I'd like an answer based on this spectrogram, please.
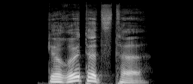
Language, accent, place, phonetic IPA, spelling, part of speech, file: German, Germany, Berlin, [ɡəˈʁøːtət͡stə], gerötetste, adjective, De-gerötetste.ogg
- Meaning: inflection of gerötet: 1. strong/mixed nominative/accusative feminine singular superlative degree 2. strong nominative/accusative plural superlative degree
